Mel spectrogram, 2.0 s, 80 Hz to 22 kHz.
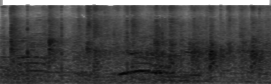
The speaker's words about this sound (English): but bringing up the rear today with 31 points is Team Dual Lights. Give them a clap.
